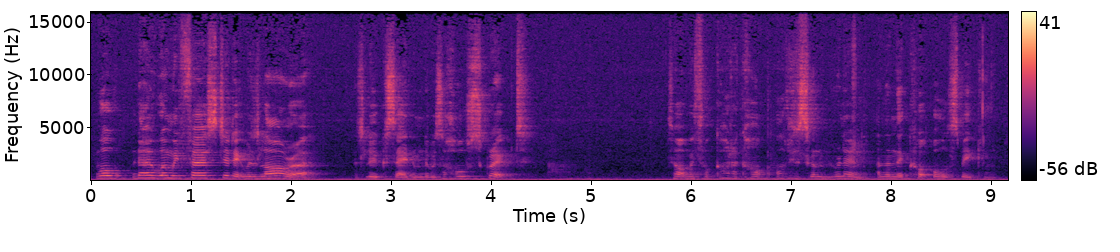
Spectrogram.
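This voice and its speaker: A woman's voice: medium pitch, a little fast. A woman answering fan questions as a guest on a panel, rambling and self-deprecating, laughing easily. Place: large event hall with audience. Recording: echoey hall, distant mic, loud room noise.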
